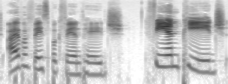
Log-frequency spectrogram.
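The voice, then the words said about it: Syracuse accent on vowels. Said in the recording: “That's my Syracuse accent coming out.”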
